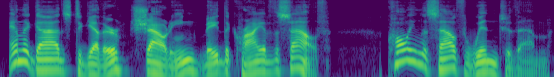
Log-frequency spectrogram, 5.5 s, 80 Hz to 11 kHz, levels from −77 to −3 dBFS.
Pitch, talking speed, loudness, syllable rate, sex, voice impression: 120 Hz, 185 wpm, -20 LUFS, 4.4 syllables/s, male, masculine, very adult-like, cool, sincere, calm, slightly mature, slightly wild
